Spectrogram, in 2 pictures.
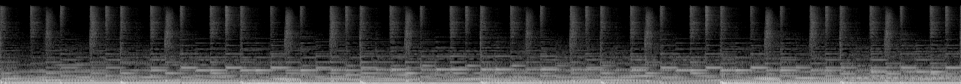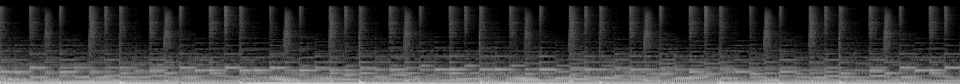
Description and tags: An African style beat made in Ableton using a delayed piano, pads and drums.
100bpm, beat, drums, piano, rhytmic, sequence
